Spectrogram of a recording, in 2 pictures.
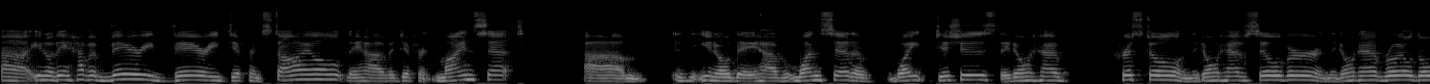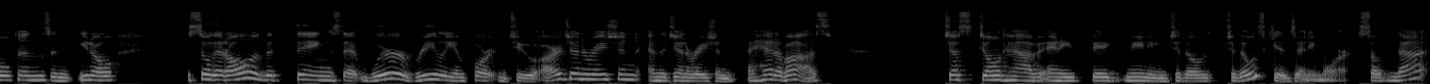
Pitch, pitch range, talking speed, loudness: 195 Hz, 165-215 Hz, 160 wpm, -38 LUFS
